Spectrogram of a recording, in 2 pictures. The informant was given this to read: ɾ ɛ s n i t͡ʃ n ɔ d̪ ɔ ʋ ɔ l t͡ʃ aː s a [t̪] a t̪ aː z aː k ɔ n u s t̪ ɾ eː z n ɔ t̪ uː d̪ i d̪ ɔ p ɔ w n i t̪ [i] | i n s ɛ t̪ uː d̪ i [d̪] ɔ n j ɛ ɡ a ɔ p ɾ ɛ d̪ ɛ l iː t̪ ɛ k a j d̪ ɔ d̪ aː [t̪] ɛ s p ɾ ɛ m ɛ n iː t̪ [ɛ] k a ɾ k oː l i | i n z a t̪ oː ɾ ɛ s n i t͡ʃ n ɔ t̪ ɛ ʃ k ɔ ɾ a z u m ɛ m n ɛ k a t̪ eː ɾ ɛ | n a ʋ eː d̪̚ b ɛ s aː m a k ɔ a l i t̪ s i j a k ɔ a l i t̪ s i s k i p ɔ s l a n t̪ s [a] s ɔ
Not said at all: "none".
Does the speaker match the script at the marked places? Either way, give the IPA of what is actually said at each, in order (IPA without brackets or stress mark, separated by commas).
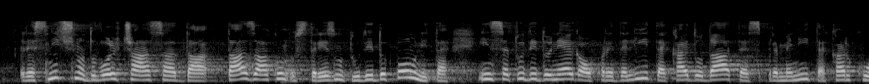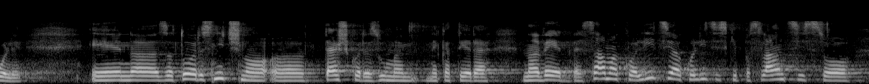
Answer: d̪, ɛ, d̪, t̪, ɛ, i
